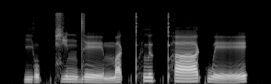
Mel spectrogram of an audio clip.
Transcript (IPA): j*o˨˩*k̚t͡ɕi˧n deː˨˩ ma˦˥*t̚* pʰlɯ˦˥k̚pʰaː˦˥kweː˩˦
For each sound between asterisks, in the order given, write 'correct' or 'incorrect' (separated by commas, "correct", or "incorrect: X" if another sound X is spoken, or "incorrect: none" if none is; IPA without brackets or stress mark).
correct, incorrect: k̚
